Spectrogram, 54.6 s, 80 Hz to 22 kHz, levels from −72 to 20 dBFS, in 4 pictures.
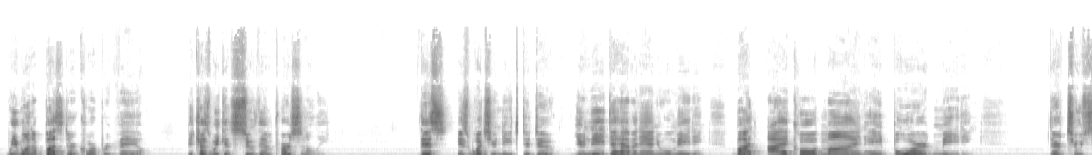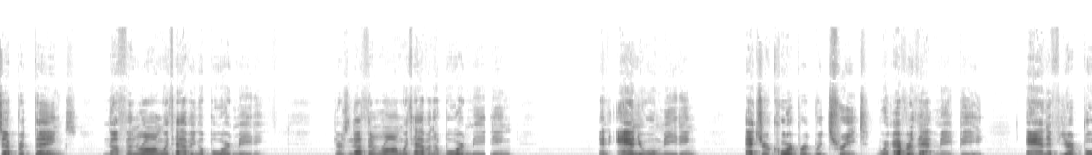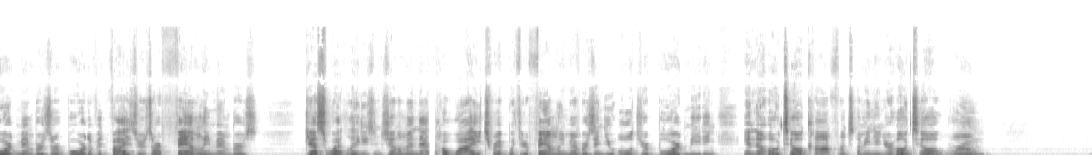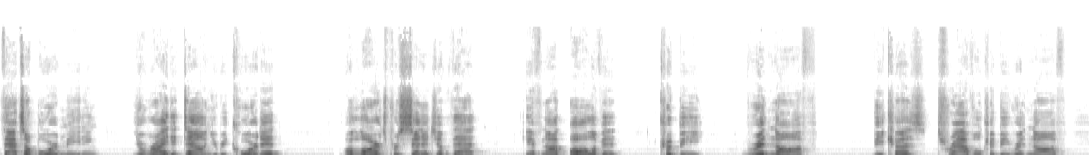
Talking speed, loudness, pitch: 150 wpm, -24 LUFS, 145 Hz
